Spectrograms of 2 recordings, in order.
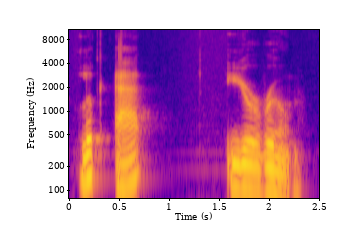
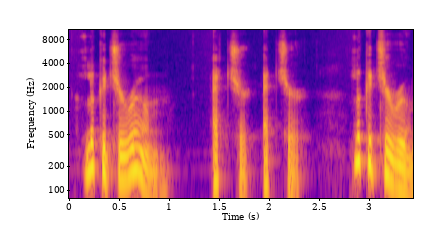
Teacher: when you have a t before a y in two separate words and you link the pronunciation of the two words you will hear the CH sound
